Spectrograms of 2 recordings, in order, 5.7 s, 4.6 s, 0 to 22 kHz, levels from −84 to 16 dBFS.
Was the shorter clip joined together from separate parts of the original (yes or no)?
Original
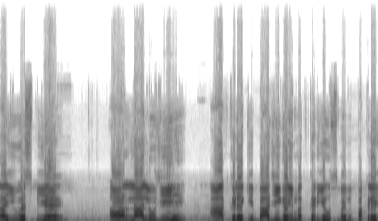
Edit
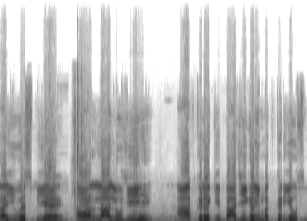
yes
